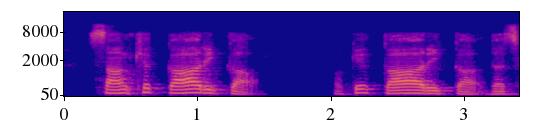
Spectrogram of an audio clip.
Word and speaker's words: Karika: Okay, Karika. That's how you pronounce it. Sankhya Karika.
